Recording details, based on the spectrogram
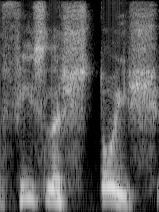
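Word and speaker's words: Fieseler Storch: If I remember rightly, it's Fiesler Stoisch. It's a Fiesler Stoisch. We've all been pronouncing it wrong in German.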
